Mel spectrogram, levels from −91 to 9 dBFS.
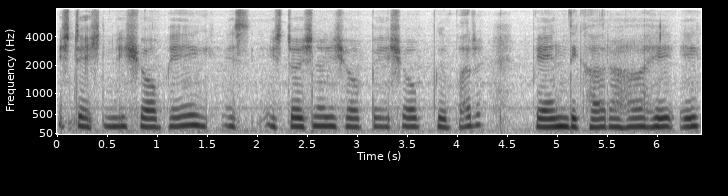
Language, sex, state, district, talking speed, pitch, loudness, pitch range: Hindi, female, Punjab, Kapurthala, 140 wpm, 205 Hz, -16 LUFS, 200-215 Hz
